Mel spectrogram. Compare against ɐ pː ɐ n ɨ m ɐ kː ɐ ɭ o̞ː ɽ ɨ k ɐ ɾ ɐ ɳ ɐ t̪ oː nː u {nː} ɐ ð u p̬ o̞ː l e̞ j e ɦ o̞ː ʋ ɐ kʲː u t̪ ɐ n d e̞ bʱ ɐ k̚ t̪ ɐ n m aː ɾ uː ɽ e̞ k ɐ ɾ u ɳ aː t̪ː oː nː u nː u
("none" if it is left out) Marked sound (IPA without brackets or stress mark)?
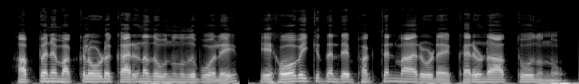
nː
